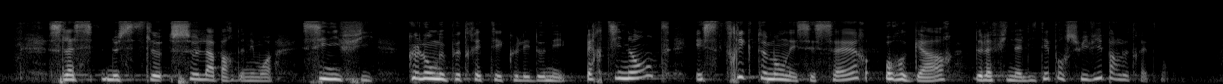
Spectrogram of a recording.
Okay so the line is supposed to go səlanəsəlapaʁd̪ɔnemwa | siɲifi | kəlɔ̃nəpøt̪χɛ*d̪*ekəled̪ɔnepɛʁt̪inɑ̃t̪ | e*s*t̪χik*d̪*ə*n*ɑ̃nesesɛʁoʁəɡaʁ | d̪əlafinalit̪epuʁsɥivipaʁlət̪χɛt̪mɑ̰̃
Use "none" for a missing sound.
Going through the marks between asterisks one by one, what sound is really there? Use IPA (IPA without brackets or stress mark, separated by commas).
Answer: t̪, s, t̪, m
